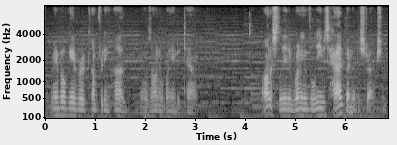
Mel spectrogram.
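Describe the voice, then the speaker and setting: A man's voice: mid-range voice, darkish tone, poor audio. A man reading a dramatic fan-fiction story aloud as its scripted narrator.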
